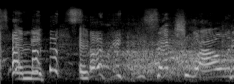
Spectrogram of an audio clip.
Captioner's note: audience laughs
